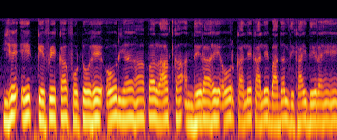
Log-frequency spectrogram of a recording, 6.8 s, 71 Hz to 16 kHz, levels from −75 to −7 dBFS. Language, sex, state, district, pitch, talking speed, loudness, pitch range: Hindi, male, Chhattisgarh, Raipur, 160 Hz, 185 wpm, -15 LUFS, 150-165 Hz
